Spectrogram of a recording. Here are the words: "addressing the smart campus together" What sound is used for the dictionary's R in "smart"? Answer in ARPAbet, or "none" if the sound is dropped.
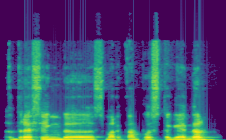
R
